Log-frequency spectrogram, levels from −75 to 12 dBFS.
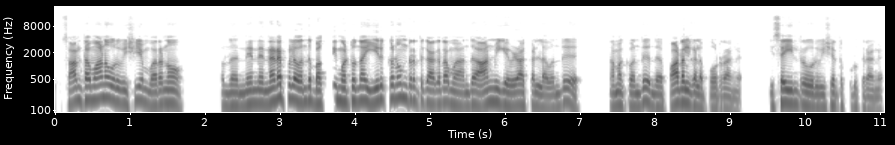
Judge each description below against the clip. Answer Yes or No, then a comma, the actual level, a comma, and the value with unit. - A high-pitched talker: No, medium, 140 Hz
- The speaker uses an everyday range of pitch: Yes, average, 4.8 semitones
